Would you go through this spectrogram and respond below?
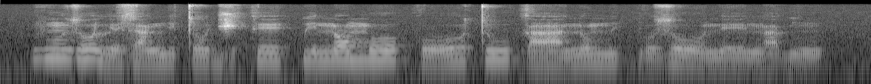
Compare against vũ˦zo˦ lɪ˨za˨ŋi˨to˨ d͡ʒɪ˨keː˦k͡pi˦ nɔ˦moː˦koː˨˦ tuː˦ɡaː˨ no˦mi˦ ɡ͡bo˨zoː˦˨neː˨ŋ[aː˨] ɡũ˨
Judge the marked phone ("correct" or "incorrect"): incorrect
